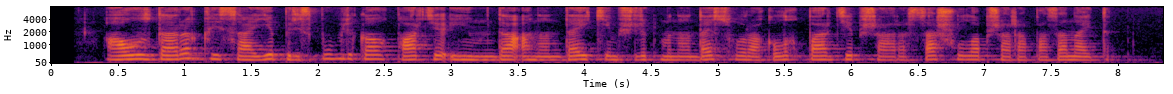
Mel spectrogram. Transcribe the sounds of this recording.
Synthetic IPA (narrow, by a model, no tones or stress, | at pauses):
ɑwəzd̪ɑɾəqʰijsɑjəprespublijkɑlˠəq̚pʰartʲijaʔʊjəmənd̪ɑʔɑnɑnd̪ɑjkʲʰe̞mʃɪlɪkmənɑnd̪ɑjso̞ɾɑqəlˠəq̚bɑɾd̪e̞pʒ̥ɑɾɑsɑʃulˠɑpʒ̥ɑɾɑpɑzɑnɑjt̪əp̚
